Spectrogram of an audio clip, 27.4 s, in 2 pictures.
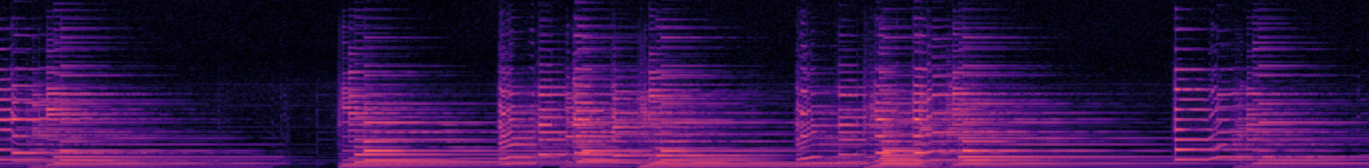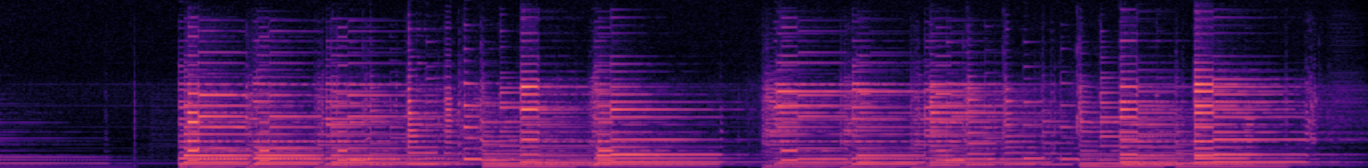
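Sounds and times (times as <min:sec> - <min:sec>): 
guitars: 0:00.0 - 0:27.3.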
